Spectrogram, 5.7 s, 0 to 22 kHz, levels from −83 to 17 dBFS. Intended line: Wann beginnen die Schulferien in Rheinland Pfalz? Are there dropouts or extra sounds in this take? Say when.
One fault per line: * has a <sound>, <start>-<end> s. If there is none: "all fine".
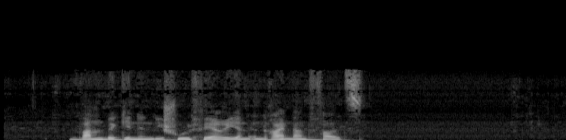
all fine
